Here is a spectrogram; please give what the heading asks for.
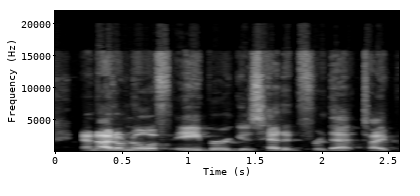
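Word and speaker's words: Åberg: Ludwig Adberg. Close? Yeah, Ludwig Aberg. Aberg. Okay.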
